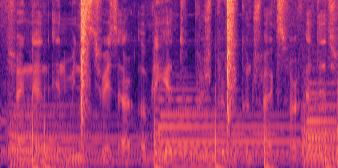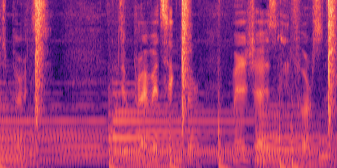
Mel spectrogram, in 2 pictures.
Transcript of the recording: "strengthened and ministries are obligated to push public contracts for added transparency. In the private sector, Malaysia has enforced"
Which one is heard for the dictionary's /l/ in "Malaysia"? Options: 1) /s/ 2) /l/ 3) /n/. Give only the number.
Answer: 3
